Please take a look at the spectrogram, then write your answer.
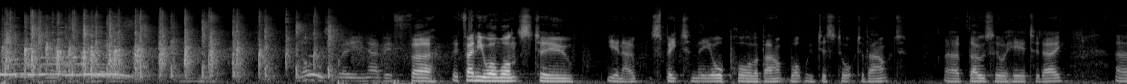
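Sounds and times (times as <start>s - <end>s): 
audience applause: 0.0s - 4.4s
speech: 3.4s - 11.2s.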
